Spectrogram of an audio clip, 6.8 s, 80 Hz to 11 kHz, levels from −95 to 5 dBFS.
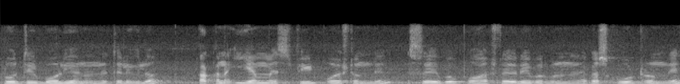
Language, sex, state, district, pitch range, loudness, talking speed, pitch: Telugu, male, Telangana, Hyderabad, 130-145 Hz, -21 LUFS, 140 wpm, 135 Hz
